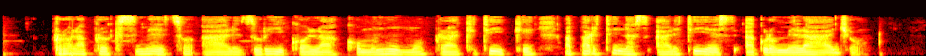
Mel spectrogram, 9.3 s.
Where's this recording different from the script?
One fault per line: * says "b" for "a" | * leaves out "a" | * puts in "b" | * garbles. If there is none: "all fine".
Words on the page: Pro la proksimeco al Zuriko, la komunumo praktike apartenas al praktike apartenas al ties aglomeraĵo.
* leaves out "praktike apartenas al"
